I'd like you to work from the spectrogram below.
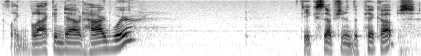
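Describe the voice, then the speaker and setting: A man hosting a guitar channel, chatting in a relaxed, folksy way while unboxing a new guitar. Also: lowish voice, unhurried, gravelly, slightly rough. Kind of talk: casual unboxing vlog.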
